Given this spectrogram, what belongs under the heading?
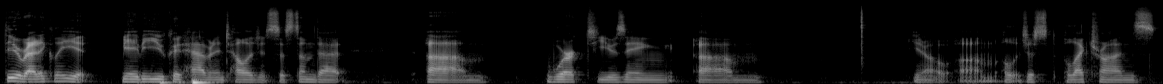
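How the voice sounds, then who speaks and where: A man's voice: fairly low pitch, a bit bright. A man speaking as a researcher guest on a podcast, thinking aloud in a hesitant way with many ums. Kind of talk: casual interview conversation.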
